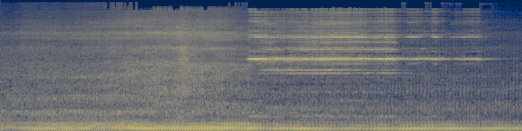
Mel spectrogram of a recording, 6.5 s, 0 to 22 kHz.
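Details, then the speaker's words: Suzuki GS500 parallel twin after carb clean, carb balance and fuel lines simplified from 5 to 1: pulls through its revs with an even, steady exhaust beat and no stumbling, then eases off smoothly; running well. "reckon that's about the best that bikes ever gonna run they should go on they went into second straight away I think that's running well"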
